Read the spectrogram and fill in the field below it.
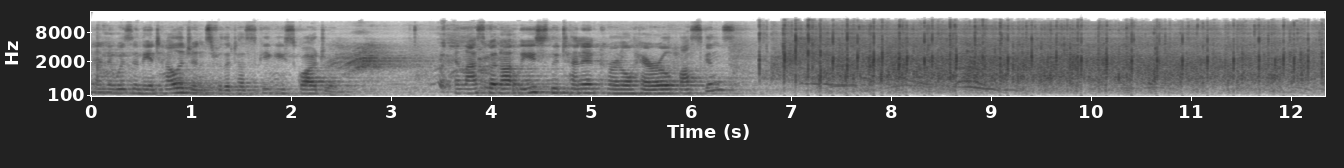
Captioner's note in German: Beifall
